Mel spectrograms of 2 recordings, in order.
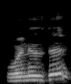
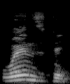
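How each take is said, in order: First: It is said with three syllables, we-nes-day. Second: It is said with two syllables, wenz-day. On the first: The speaker calls it wrong. "ওয়েনেসডে নয়" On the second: The speaker calls it right. "ওয়েন্স জ sound"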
